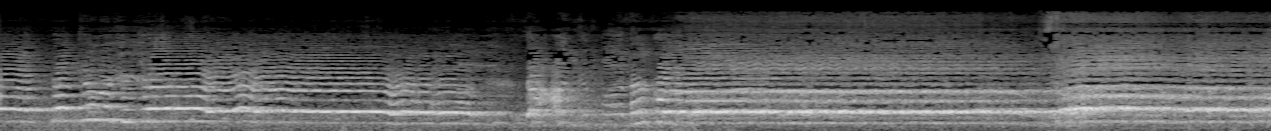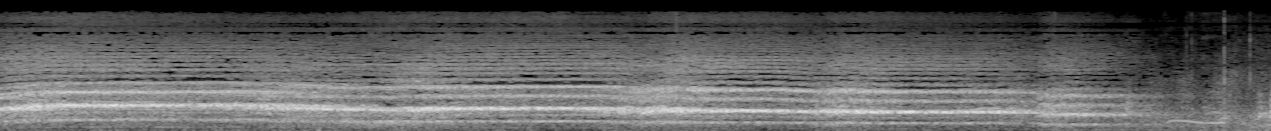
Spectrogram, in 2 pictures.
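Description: A large crowd of men chants loudly in unison, with long drawn-out notes.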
